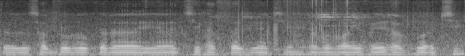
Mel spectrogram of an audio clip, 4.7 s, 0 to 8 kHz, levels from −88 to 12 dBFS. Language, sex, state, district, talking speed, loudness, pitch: Odia, male, Odisha, Khordha, 165 wpm, -15 LUFS, 110 Hz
